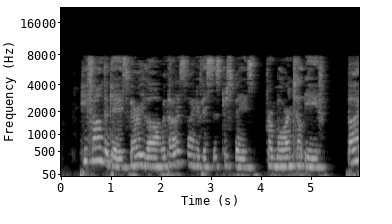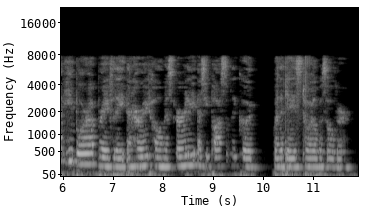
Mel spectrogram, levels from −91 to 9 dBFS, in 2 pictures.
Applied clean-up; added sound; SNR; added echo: classical method WPE with log-MMSE.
